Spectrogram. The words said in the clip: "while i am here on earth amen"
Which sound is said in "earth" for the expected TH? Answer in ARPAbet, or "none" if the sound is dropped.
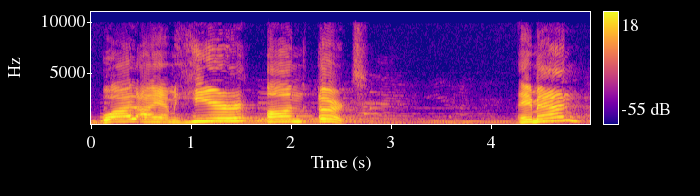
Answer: T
